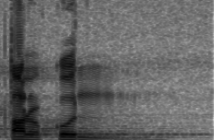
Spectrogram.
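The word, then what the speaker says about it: Ṭalq: bernama thq bin Habib lamnya disukun jadin bacanya thquun namanya nama orang ini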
